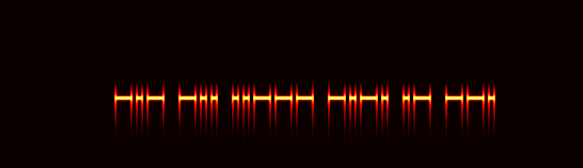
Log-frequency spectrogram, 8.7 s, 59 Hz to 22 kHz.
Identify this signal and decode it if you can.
Morse code, heard as a keyed tone, about 15 wpm, 700 Hz. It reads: KD2CAG
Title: USA Call Signs - 6 Characters - 15wpm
